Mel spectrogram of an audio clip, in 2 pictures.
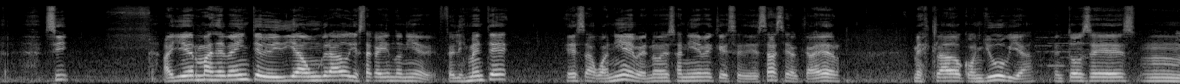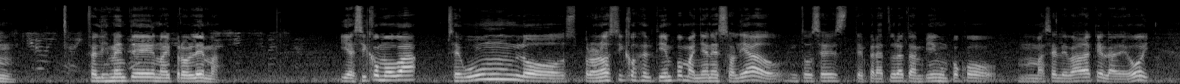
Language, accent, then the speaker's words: Spanish; Peru; moved away; por lo menos en mi tierra natal, Perú, el día de los enamorados era el día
